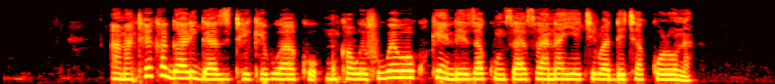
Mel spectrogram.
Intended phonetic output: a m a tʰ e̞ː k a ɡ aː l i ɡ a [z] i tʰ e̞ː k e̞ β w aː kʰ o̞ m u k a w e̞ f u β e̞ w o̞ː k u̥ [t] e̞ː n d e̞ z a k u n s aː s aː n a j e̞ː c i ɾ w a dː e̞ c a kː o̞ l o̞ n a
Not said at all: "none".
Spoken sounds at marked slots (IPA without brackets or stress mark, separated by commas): z, k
